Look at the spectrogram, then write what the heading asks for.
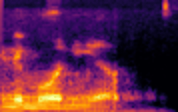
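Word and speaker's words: pneumonia: महीने में सी head निमोनिया उसको निमोनिया हो जाता है ठीक है ये पी जो लिखा पीस साइलेंट है इसमें सी वुड लिए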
